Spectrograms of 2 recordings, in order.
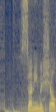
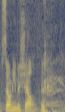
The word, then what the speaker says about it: Sony Michel: Yeah, man, you should hop in just to see if I can pronounce Sonny Michel correctly. No, Sony Michel. See, I did it wrong.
